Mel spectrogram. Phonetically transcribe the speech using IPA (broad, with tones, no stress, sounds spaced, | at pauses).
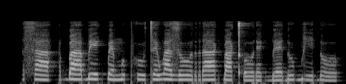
s a˦˨ | ɓ aː˦ ɓ eː˦ k͡p ɛ˨˦ m ʊ˦ pʰ uː˨ t ɛ˦ w a˦˨ z oː˦˨ r aː˦ k͡p a˦ kʼ oː˨ ɾ ɛ˦˨ ɡ͡b ɛ˨ ɗ u˦ b iː˨ ɗ o˨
